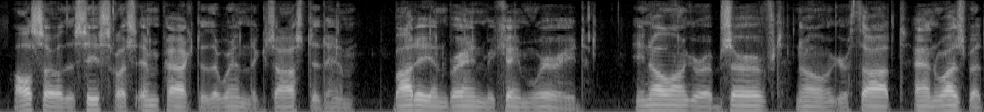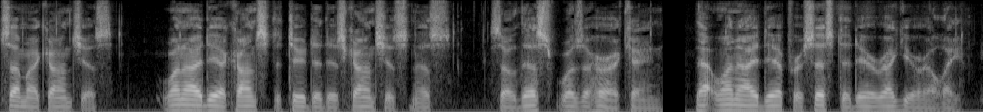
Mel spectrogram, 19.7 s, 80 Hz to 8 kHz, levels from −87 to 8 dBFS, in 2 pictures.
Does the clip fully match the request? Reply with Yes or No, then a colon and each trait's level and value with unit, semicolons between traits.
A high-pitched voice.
No: very low, 95 Hz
